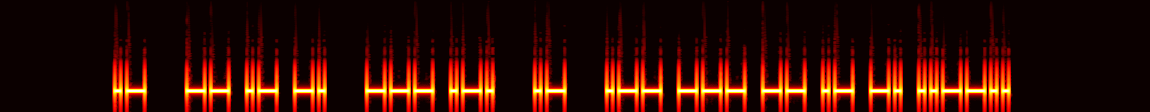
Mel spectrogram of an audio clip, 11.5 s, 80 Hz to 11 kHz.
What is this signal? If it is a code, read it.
Morse code, heard as a keyed tone, about 20 wpm, 700 Hz. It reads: A MAN OR A WOMAN?
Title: Sentences from Top 1100 Words 20wpm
